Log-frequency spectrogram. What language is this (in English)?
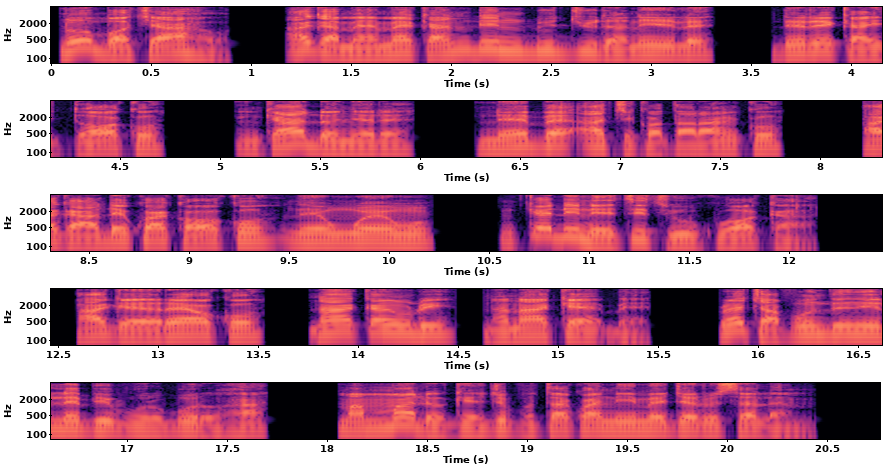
Igbo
